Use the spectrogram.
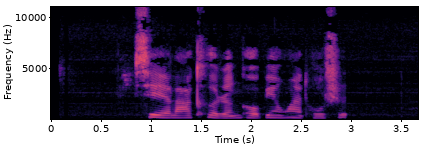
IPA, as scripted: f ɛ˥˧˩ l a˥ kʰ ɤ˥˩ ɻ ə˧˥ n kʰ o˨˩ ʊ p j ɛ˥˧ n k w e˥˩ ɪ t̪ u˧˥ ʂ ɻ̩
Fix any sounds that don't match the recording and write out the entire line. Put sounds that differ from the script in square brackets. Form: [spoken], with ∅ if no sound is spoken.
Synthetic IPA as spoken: [ɕ] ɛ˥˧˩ l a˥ kʰ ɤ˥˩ ɻ ə˧˥ n kʰ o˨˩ ʊ p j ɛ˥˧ n [x] w [a˥˩] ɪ [t̪ʰ] u˧˥ ʂ ɻ̩

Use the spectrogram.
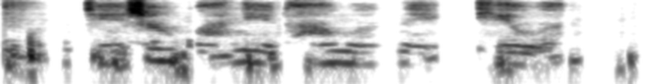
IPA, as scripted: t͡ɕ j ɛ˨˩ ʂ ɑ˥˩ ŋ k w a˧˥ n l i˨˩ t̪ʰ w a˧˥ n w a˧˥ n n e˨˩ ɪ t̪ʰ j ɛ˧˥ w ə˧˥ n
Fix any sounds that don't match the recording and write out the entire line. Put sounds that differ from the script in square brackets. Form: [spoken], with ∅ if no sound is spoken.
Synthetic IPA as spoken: t͡ɕ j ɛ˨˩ ʂ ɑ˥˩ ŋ k w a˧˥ n l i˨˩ t̪ʰ w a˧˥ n w [ə˧˥] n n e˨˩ ɪ t̪ʰ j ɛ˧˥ w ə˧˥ n

